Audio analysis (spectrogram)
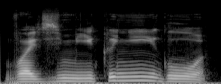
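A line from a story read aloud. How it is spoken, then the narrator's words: Through gritted teeth. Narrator (Russian): процедил Нур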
